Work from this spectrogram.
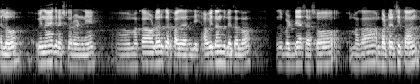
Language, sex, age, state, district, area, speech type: Goan Konkani, male, 18-30, Goa, Bardez, urban, spontaneous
